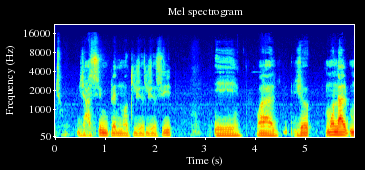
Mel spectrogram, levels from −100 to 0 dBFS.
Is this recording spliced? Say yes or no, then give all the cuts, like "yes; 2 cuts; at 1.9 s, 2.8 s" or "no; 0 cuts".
yes; 2 cuts; at 1.8 s, 3.8 s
